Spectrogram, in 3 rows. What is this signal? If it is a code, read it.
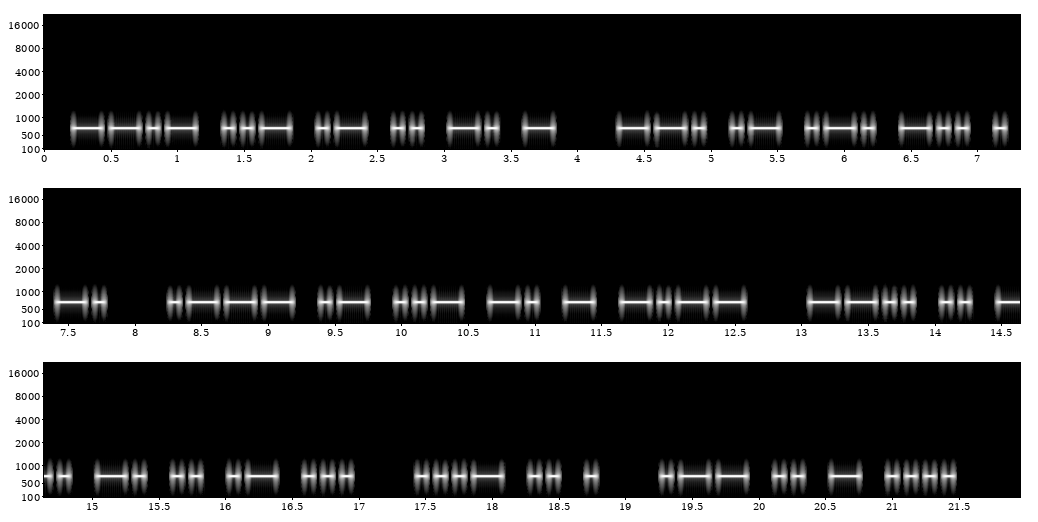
Morse code, heard as a keyed tone, about 17 wpm, 700 Hz. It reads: QUAINT GARDEN JAUNTY ZINNIAS VIE WITH
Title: Pangram Challenge v2 - 17wpm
